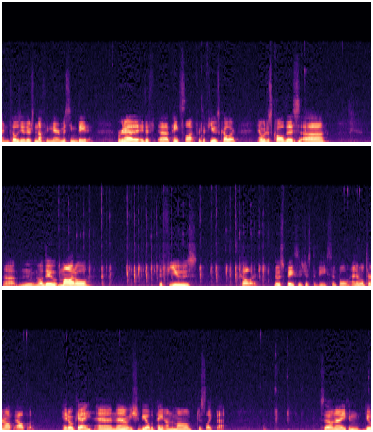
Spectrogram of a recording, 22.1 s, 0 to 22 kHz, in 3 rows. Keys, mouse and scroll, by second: 10.9 f, 16.7-17.2 middle drag, 17.2-20.6 drag, 20.6 ctrl+z, 21.1 click, 21.2 middle drag, 21.3-21.9 drag.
